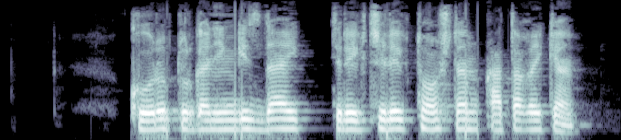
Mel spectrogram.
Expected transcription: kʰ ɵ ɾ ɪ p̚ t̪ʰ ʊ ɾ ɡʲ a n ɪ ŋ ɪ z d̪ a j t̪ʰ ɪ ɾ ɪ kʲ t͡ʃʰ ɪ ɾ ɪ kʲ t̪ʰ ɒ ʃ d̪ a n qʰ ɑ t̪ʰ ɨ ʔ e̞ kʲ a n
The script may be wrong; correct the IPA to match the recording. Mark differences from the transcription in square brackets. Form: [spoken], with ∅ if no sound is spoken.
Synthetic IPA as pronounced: kʰ ɵ ɾ ɪ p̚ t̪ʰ ʊ ɾ ɡʲ a n ɪ ŋ ɪ z d̪ a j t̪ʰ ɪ ɾ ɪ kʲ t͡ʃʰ ɪ [l] ɪ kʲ t̪ʰ ɒ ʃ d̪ a n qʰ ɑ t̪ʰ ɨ [q] e̞ kʲ a n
